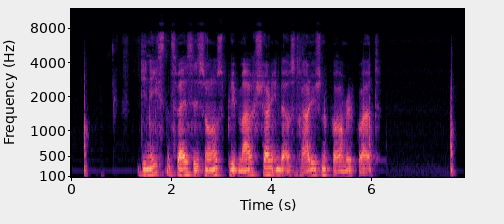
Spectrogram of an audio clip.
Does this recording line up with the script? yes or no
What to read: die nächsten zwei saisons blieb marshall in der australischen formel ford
yes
